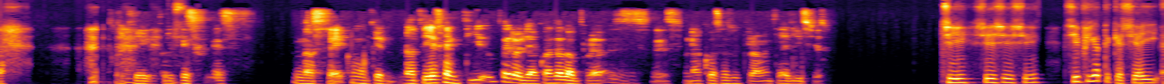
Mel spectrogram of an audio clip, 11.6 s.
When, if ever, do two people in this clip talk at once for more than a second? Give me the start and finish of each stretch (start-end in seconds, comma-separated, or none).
none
